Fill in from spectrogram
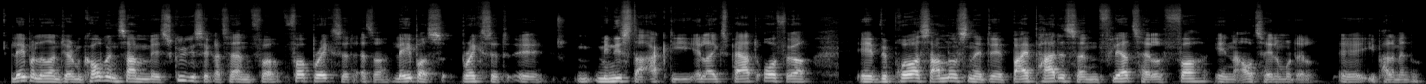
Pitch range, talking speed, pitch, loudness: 120-150 Hz, 130 wpm, 135 Hz, -21 LUFS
